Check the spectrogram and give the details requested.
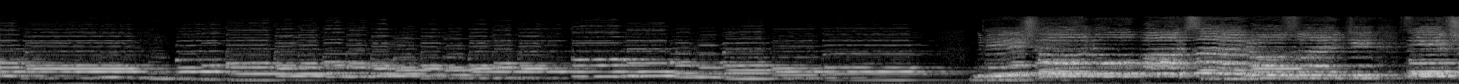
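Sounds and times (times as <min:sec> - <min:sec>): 
flute ensemble playing: 0:00.0 - 0:14.5
chamber choir singing: 0:09.7 - 0:14.5.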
